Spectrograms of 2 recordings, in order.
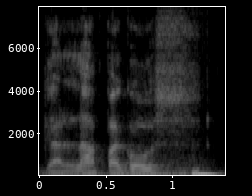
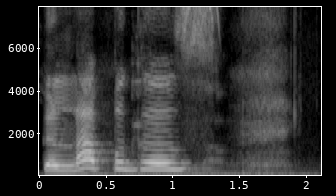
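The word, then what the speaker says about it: Galápagos: for wildlife viewing how do you go about pronouncing the name of these islands the galapagos islands galapagos can i just say a ghost island can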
